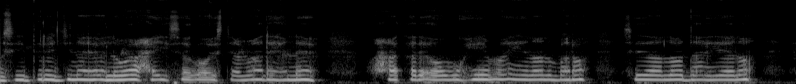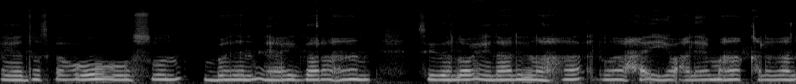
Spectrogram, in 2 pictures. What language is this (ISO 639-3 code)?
som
